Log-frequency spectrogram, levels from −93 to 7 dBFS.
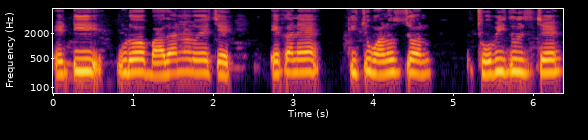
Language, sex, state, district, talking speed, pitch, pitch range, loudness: Bengali, male, West Bengal, Malda, 85 wpm, 230 Hz, 220-240 Hz, -13 LUFS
